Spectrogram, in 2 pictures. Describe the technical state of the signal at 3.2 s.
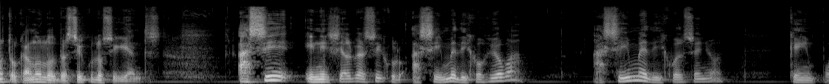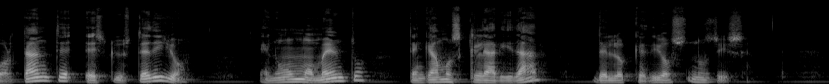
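At 3.24 s the microphone volume steps down: the speech and background drop about 6 dB in one instant before "el versículo así me", likely the software lowering input gain, unlike a gradual fade.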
